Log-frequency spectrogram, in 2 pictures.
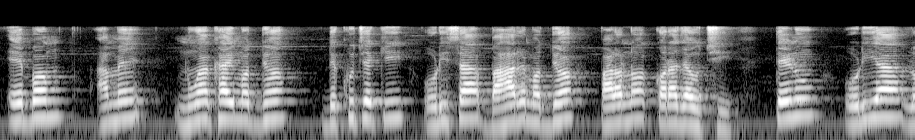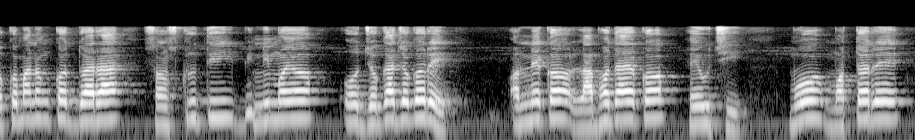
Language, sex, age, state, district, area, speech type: Odia, male, 30-45, Odisha, Bhadrak, rural, spontaneous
